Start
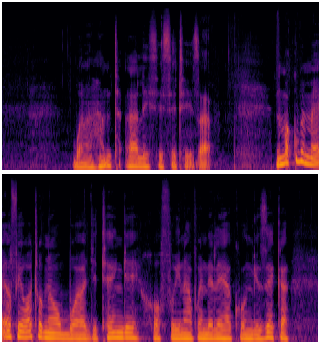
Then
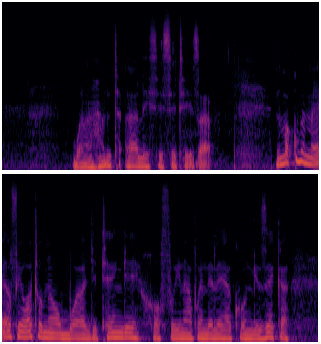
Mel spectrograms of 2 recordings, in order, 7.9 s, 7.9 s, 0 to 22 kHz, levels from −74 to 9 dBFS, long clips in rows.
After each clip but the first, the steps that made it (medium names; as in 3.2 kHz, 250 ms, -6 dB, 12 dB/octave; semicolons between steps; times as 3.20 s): peak limiter -14.5 dBFS, peak gain reduction 9.5 dB; trim -8 dB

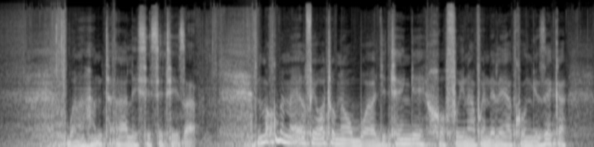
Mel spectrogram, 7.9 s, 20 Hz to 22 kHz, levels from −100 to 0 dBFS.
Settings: swell ahead of each attack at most 29 dB/s; trim +8.5 dB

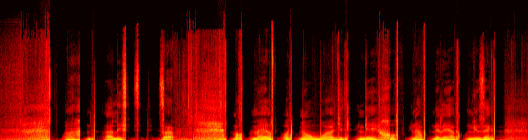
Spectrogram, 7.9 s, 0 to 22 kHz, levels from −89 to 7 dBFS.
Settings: inverted gate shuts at -12 dBFS, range -40 dB; trim -2.5 dB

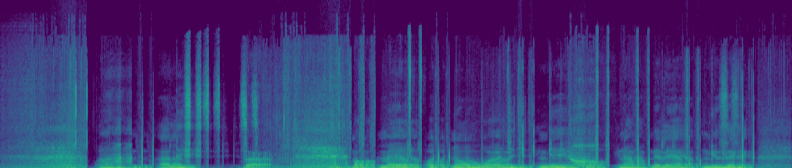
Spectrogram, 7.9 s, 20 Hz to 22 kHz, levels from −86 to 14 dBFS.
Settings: delay 109 ms -5 dB; trim +6 dB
